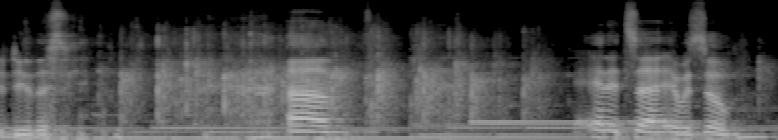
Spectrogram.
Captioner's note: applause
